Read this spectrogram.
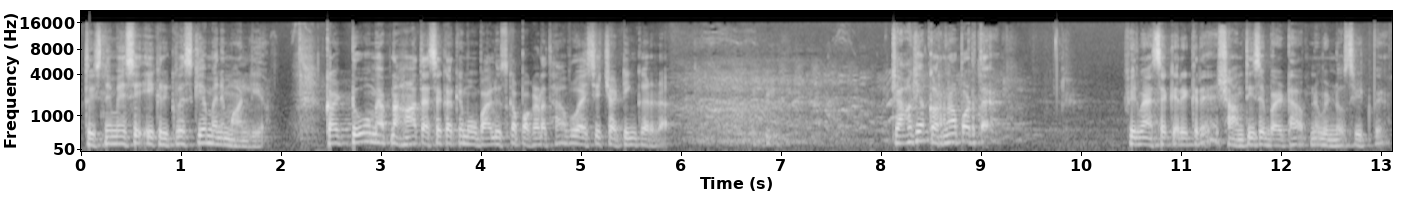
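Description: A man's voice: a little high, normal speed, vocal fry, pauses often. Young guy doing standup, acts out the voices of people in his story, handheld mic, a bit of noise behind. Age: young adult. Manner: animated storytelling with acted-out passenger voices. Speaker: stand-up comedian. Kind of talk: stand-up comedy set. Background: audience laughter.

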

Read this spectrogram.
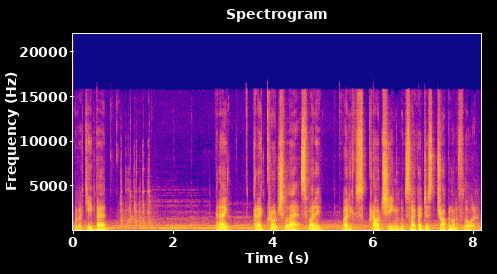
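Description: A man's voice: medium pitch, expressive, unhurried, long pauses. A man streaming a game with casual, off-the-cuff commentary. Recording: game music behind the voice.

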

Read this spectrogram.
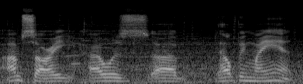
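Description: An actor playing a young, cocky, good-natured superhero in a video game, quippy and sarcastic. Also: male voice, on the high side, little pitch movement, unhurried. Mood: earnest, sheepish. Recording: game audio with very loud effects noise.

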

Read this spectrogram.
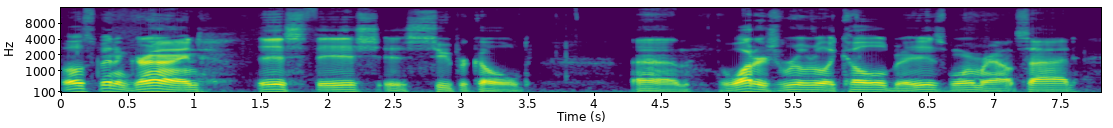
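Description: A man in his thirties with a hoarse, froggy voice from a head cold, chatting casually as he fishes from a kayak on a creek, filmed by a pole-mounted camera. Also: sits low, measured pace, slight background noise. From Arkansas. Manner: chatty and upbeat, excited while reeling in fish. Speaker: fishing vlogger. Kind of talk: casual outdoor vlog. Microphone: action camera on a pole mount.

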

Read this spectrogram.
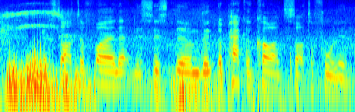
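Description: A man raised in the UK, explaining calmly and steadily as an interview guest outdoors. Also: on the high side, normal speed, very noisy. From United Kingdom. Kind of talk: casual interview. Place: outdoor garden patio.

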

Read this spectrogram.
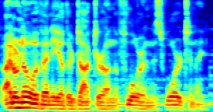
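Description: A man playing a stern, exasperated hospital doctor in a horror audio drama, with a commanding, sharp manner. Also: fairly low pitch, racing, faint music behind, natural voice. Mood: brisk, composed.

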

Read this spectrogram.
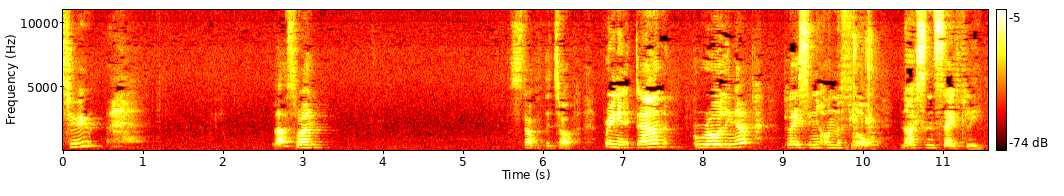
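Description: A woman's voice: on the high side, animated, slow pace, pauses often, a little hiss or hum. English woman coaching a gym workout. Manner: upbeat, cueing reps while exercising. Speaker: fitness instructor. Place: large indoor gym. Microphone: fixed camera a few metres off.

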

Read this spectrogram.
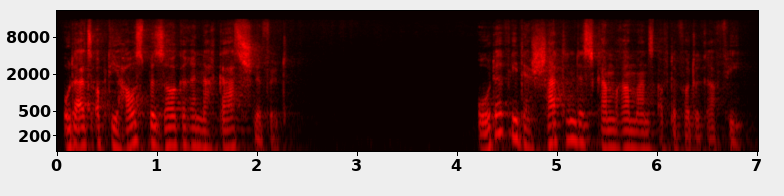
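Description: An actor playing an evasive man under interrogation in a 1960s experimental radio play, giving deliberate, cryptic answers in a husky, gravelly voice. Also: medium pitch, expressive. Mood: musing. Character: interrogated man, evasive, rambling in surreal images.

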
